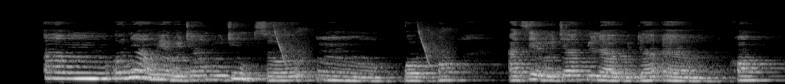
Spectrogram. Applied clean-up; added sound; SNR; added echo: none; Bird; 19 dB; reverberation time 0.8 s.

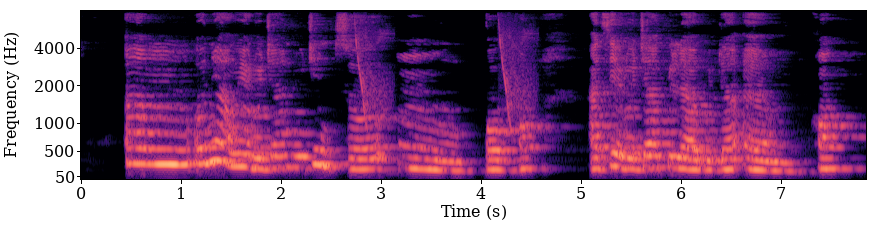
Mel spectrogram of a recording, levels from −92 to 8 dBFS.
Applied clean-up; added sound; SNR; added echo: classical method WPE with log-MMSE.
